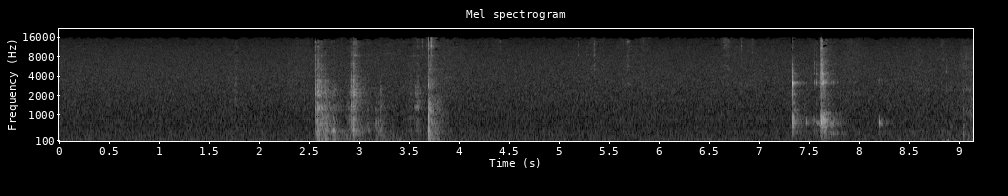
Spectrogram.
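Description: Small metal scissors handled on a hard surface: a quick cluster of light clicks and knocks, then two more sharp clicks about four seconds later.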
